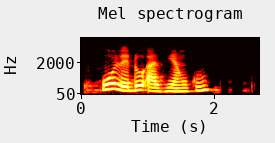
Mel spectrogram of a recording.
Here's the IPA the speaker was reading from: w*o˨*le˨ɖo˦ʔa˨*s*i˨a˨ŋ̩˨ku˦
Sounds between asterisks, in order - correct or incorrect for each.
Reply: incorrect: o˦, incorrect: z

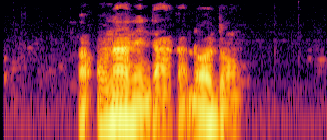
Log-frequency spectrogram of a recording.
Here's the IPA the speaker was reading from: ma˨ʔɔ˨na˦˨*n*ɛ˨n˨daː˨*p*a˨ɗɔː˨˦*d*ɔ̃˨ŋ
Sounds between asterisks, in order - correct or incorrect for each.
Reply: correct, incorrect: k, correct

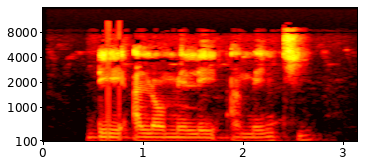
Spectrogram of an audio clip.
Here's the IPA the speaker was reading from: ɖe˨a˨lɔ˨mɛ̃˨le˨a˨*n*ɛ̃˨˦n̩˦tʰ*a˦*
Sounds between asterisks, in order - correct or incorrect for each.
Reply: incorrect: m, incorrect: i˦

